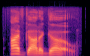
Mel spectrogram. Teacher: Have is contracted to ve. Got to becomes the ubiquitous gotta. The entire idea of needing to leave is communicated in one swift, decisive sound unit.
